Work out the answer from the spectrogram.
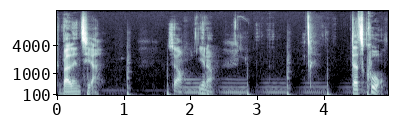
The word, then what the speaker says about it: Valencia: I'd pronounce it like Valencia um but apparently in Spain it's more like a like the C is more like a th as opposed to like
